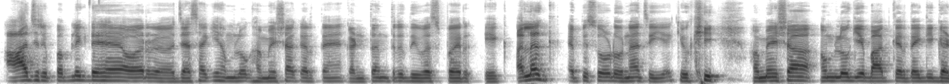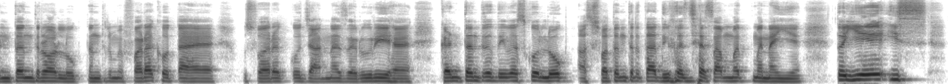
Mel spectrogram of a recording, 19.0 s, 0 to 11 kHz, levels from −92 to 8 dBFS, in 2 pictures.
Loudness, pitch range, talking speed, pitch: -19 LUFS, 120-145 Hz, 170 wpm, 130 Hz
